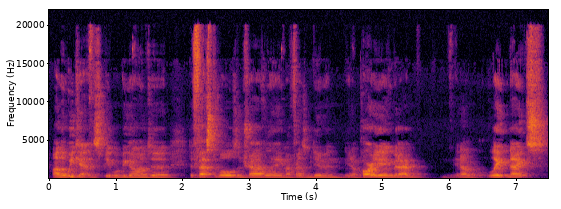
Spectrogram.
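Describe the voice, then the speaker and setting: A young man from Staten Island, New York, whose first language is Russian, speaks as a guest in a casual interview chat. His lowish voice moves at a moderate pace, relaxed and rambling, full of fillers and restarts. The mic sounds echoey and distant.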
